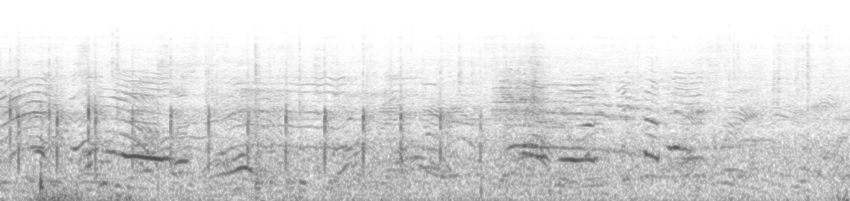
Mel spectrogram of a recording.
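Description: People shout and cheer from a distance outdoors.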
